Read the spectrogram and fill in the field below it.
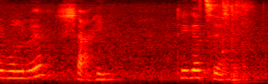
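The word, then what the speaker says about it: شاي: বলবে জিবি শাহী ওকে তো চা আরবি উচ্চারণ হচ্ছে শাহী ঠিক আছে তো আমরা অবশ্যই বুঝতে পারলাম ভালো করে চা আরবির উচ্চারণ হচ্ছে শাহি ওকে আর ওরা কিভাবে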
